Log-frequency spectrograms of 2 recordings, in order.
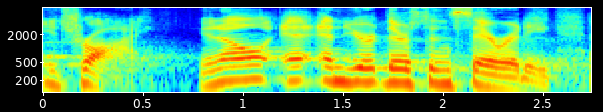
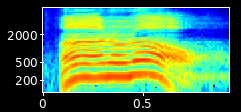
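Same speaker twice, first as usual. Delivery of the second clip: hesitant, higher mumbling as a witness who barely remembers; unsure witness; 6 semitones higher, slower than usual. Pretend. Friend called to the stand, vaguely recalling, hesitant and higher. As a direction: hum and grope for a memory, unconvinced. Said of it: "and then kinda go".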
